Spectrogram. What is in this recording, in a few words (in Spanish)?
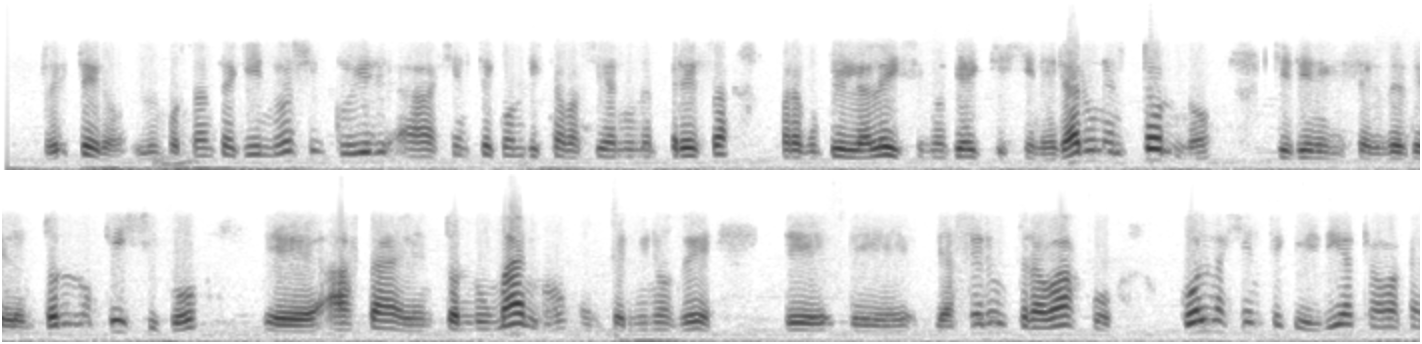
reportaje; Undurraga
